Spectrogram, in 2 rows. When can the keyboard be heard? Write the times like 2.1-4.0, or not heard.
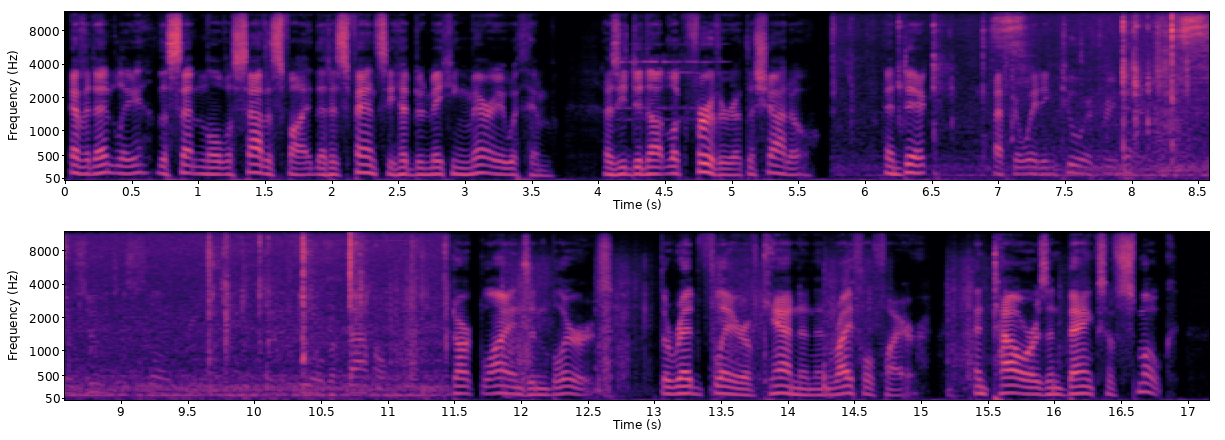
5.2-11.5.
